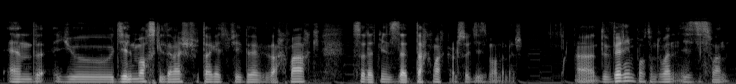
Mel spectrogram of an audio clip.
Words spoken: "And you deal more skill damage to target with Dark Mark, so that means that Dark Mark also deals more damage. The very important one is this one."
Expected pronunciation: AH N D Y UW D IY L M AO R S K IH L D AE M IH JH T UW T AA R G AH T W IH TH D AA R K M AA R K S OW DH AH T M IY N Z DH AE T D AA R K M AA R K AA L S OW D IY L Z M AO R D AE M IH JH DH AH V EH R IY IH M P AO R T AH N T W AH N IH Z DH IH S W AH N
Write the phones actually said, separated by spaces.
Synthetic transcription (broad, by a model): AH N D Y UW D IY L M AO R S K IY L D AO M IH ZH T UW T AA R G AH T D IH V D AA R K M AA R K S OW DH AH T M IY N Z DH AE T D AA R K M AA R K AA L S OW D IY Z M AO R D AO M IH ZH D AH V EH R IY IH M P AO R T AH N T W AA N IH Z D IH S W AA N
